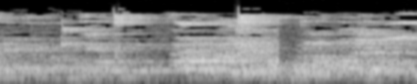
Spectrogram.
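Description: Table tennis ball clicking off bats and the table during rallies, several sharp clicks about a second apart, over a bed of voices in the hall.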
